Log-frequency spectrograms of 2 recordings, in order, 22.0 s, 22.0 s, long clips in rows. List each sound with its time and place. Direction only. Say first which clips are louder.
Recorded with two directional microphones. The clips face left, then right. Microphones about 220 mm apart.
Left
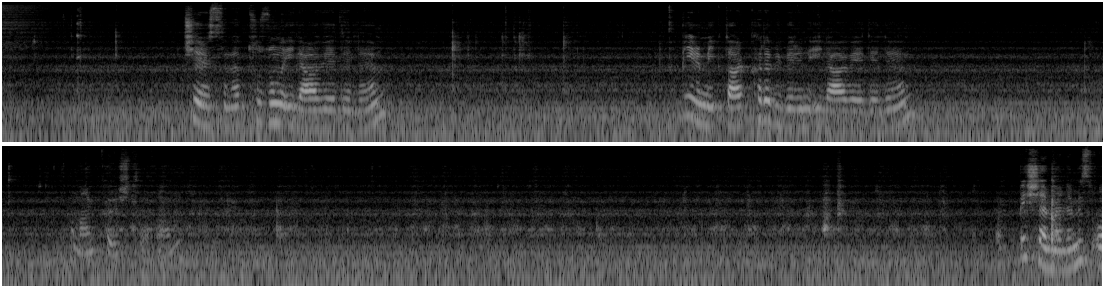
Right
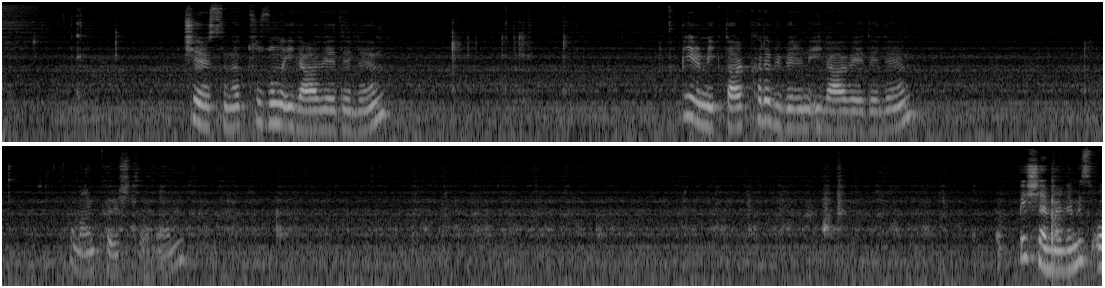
1.8 s a woman's voice: right 2 dB; 15° right (ahead or behind)
6.8 s a woman's voice: right 3 dB; 15° right (ahead or behind)
21.2 s a woman's voice: right 3 dB; 15° right (ahead or behind)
